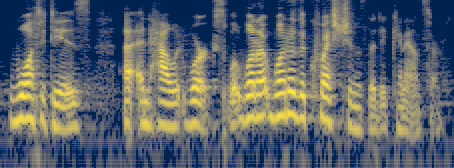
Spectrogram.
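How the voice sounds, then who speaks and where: A woman with a North American accent talks at a fairly quick pace with lively intonation in an ordinary speaking voice. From North America, across the Atlantic. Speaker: archaeologist. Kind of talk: lecture.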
